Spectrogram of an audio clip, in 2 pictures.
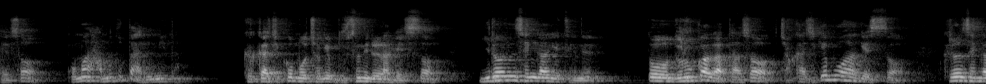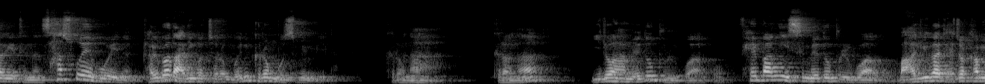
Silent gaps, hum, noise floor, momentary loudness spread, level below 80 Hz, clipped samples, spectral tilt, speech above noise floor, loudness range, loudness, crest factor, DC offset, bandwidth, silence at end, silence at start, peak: none; none; -63 dBFS; 15 LU; -68 dBFS; under 0.1%; -5.5 dB/octave; 36 dB; 6 LU; -27 LUFS; 20 dB; under 0.1%; 14.5 kHz; 0 s; 0 s; -8 dBFS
